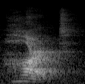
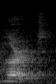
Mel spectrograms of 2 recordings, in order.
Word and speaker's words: heart: A pronúncia dessa palavra é heart. Mas em vez de falar heart, você fala hurt, por exemplo. Você pronuncia de maneira incorreta. Hurt.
